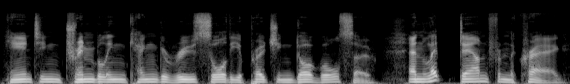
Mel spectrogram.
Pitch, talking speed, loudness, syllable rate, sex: 105 Hz, 160 wpm, -18 LUFS, 4.5 syllables/s, male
